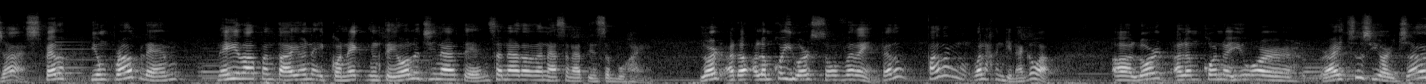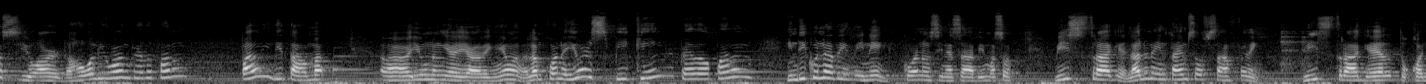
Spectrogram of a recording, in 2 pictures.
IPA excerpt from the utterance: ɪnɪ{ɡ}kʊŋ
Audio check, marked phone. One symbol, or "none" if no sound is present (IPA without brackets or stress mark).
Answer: ɡ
